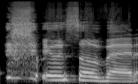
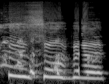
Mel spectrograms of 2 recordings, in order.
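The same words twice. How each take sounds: First: Slow, calmer second take, a bit higher; slower repeat. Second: High, laughing shout. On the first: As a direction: drag it out, settling down from the laugh. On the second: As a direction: blurt it out mid-laugh, much higher. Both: Real, not acted.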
